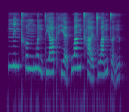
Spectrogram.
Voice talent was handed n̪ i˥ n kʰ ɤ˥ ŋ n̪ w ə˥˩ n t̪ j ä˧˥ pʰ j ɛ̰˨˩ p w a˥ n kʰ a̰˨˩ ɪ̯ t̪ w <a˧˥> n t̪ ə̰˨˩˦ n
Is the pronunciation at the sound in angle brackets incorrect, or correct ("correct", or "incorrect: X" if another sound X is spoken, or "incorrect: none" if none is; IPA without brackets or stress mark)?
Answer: correct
